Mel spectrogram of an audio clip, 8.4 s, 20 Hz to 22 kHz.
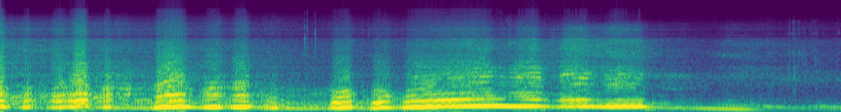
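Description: Toyota Land Cruiser 80-series engine breathing through new aftermarket exhaust headers, revved in a series of quick blips. About two-thirds of the way in the revs fall away and the sound fades.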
